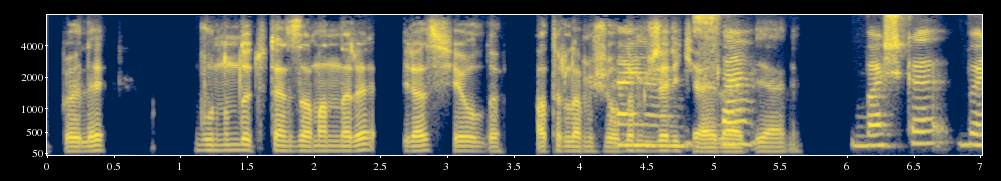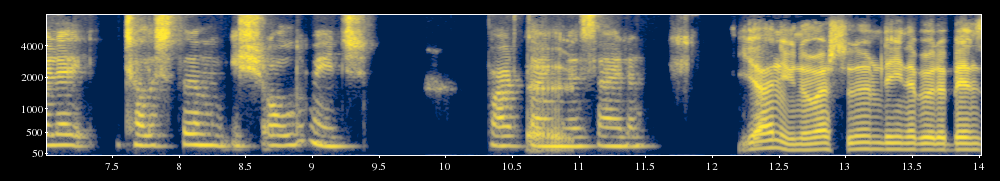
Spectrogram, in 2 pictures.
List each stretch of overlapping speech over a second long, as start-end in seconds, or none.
4.2-5.5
